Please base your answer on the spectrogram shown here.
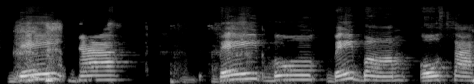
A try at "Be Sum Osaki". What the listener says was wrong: No. The B is silent. It's Sum. Be Sum Osaki. Be Sum Osaki. Because the BS don't have a sound.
